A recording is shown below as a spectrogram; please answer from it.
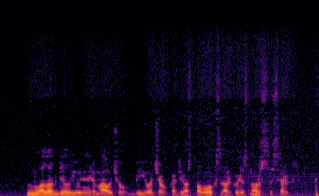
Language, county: Lithuanian, Panevėžys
